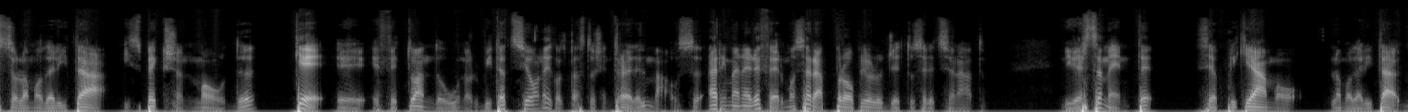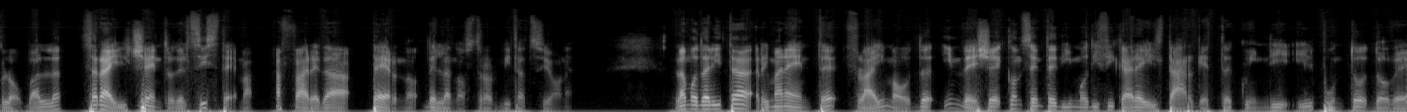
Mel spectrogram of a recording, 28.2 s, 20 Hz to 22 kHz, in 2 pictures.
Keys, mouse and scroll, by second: 0.0-2.8 drag, 2.9-7.0 middle drag, 7.0 scroll down 1, 11.1 click, 13.9 click, 14.8-19.7 middle drag, 21.2 click, 23.1 click, 24.0-28.1 middle drag.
